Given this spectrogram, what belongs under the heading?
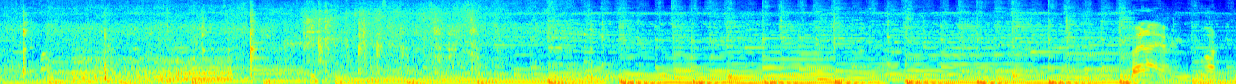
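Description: Nasi goreng stir-fried in a pan by a chef, with steady sizzling and scraping of the spatula under continuous background music, loud and close throughout.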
